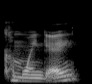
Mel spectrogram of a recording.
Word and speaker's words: Kamoinge: So the Kamoinge Workshop, and a lot of people act- actually uh, ask how to pronounce it. And I will say that different artists actually have slightly different pronunciations of it, but I go with. That's so art world. yeah, I go with Louis Draper's pronunciation, which was Kamoinge.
